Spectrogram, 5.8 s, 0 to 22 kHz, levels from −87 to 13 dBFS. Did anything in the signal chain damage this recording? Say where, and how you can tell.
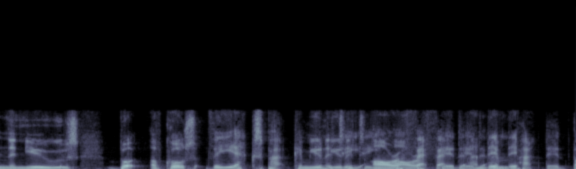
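Yes. Bluetooth LC3 compression throughout, at the codec stage: the upper band sounds grainy and breathy, likely from noise-filled spectrum at a low bitrate with short 7.5 ms frames.

Lost LE Audio frames, network stage, at 0.60 to 0.63 s and at 2.13 s: brief noisy smears where the decoder repeated the previous spectrum. The first gap fits about three frames.

Doubled audio track from 3.15 to 5.17 s, likely at playback or capture: a full-band copy about 5 dB quieter trails by around a fifth of a second, with no reverberant colour, and starts and stops abruptly.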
